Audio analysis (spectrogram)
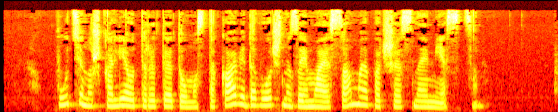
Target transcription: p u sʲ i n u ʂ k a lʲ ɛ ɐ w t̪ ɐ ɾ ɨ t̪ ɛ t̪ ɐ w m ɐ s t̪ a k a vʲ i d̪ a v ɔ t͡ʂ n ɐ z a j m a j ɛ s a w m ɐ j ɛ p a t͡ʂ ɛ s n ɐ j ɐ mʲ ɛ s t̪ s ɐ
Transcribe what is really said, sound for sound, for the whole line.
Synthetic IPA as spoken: p u t͡sʲ i n u ʂ k a lʲ ɛ ɐ w t̪ ɐ ɾ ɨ t̪ ɛ t̪ ɐ w m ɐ s t̪ a k a vʲ i d̪ a v ɔ t͡ʂ n ɐ z a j m a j ɛ s a m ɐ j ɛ p a t͡ʂ ɛ s n ɐ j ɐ mʲ ɛ s t̪ s ɐ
